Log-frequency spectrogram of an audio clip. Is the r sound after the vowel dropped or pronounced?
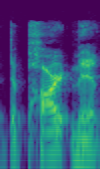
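pronounced. The r after the vowel is pronounced.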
